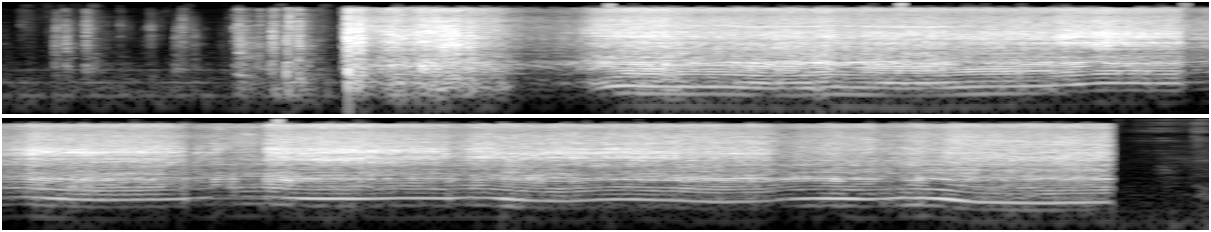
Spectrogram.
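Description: An unmounted bench grinder spins up and runs loudly with a steady whine whose pitch wavers as metal is pressed against it, then stops abruptly.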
